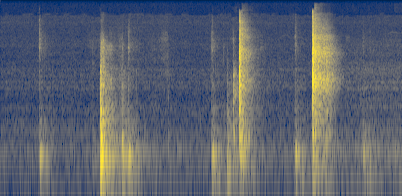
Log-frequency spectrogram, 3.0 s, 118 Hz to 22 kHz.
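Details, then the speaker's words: Hcalory Toolbox 2S Plus portable diesel heater priming on the hot setting before firing up: sharp, dry dosing-pump ticks roughly every second in a quiet room, audible but not intrusive; normal fuel pump ticking. "I mean, you can hear the ticking sound, but it's not intrusive. And if you're going to be running this in a garage or an awning, is it really going to bother you?"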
